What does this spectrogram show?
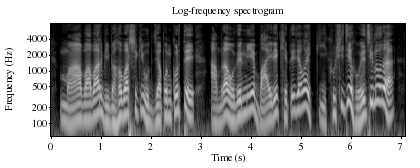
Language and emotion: Bengali, happy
